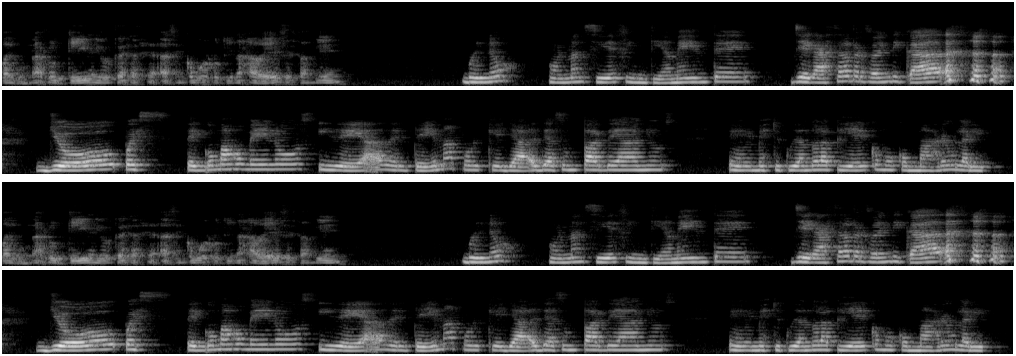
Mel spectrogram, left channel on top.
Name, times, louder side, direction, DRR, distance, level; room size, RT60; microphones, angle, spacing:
voice 1, 0.0-3.4, left 1 dB, 40° left, 2 dB, 2.0 m, -34 dB
voice 2, 4.6-5.1 5.5-7.5 7.9-11.6 12.0-16.8 17.4-19.9, equal, 15° left, 3 dB, 0.7 m, -22 dB
7.4 x 6.0 x 6.4 m, 0.40 s
head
